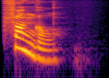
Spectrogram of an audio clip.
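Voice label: "fungal", British English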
